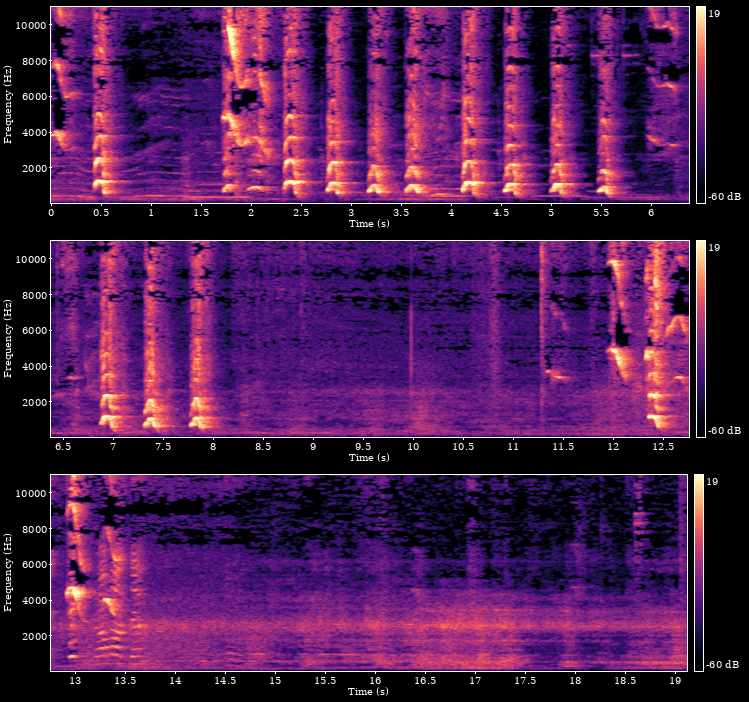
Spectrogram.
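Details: German Shepherd Rottweiler mix dog excited about going outside for a doctor visit: a rapid series of loud barks in clusters over the first eight seconds, then a lone bark amid rustling and background noise.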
